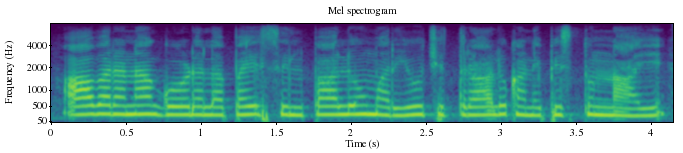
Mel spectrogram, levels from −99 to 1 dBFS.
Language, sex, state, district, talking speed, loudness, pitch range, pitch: Telugu, female, Telangana, Hyderabad, 85 wpm, -15 LUFS, 240-255 Hz, 250 Hz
